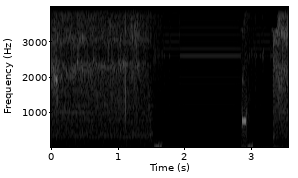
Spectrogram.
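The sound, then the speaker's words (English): Roger beep on a radio repeater: hissy radio audio cuts off abruptly into silence, then a single brief beep sounds before the transmission noise returns. “Yeah, can I just say I like the beep, Roger beep, on this repeater. It's endearing.”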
